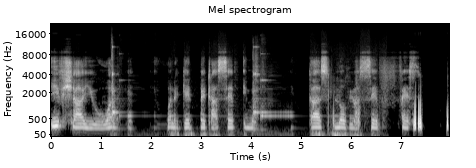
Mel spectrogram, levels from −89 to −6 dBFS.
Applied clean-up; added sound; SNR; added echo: neural mask model RNNoise.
